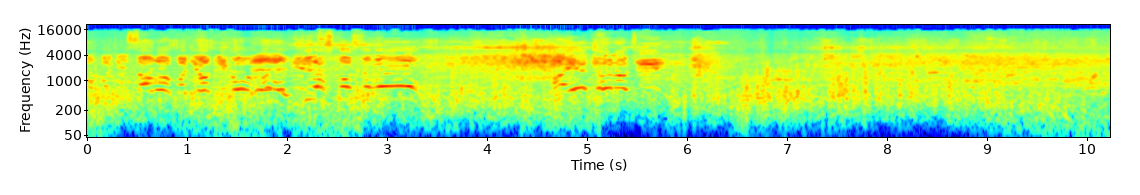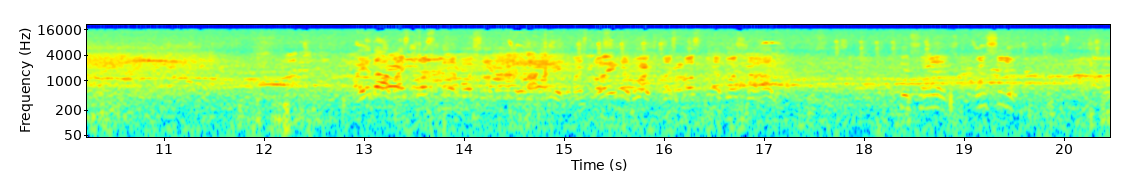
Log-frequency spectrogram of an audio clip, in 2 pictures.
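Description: Young players shout to each other across an open outdoor pitch.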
